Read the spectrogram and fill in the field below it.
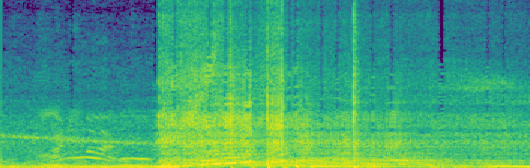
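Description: A car exhaust pops and crackles loudly.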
